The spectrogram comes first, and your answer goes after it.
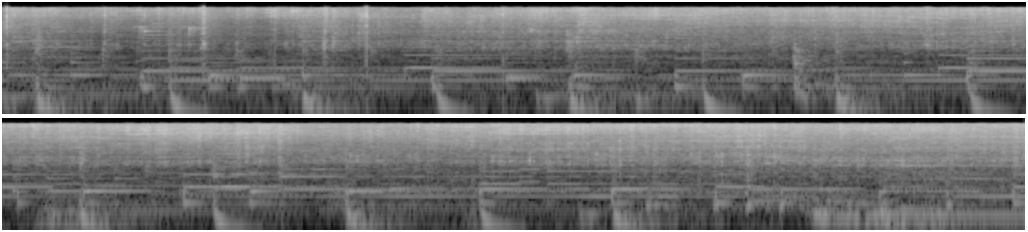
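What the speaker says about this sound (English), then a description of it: "I'm starting off here with some good rapeseed oil, medium to hot pan here, and it goes. I'm going to go straight in with our pork." Pork pieces sizzling and frying in rapeseed oil in a medium-hot pan, a steady loud crackle throughout with repeated scraping stir strokes, close up and without talk.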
